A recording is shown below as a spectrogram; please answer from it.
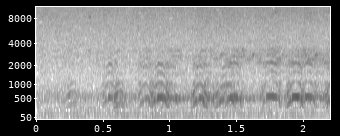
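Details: Two barred owls give a fast run of wavering, quavering hoots that rise and fall in a low-to-mid pitch, several excited notes packed into two seconds; such monkey-like calls are sometimes mistaken for Sasquatch.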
